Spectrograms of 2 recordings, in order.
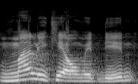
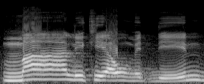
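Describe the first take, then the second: First: The first vowel of Maliki is kept short. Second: The first vowel of Maliki is held long. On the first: It means king, a higher kind of power. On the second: It means owner, a lower kind of power.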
